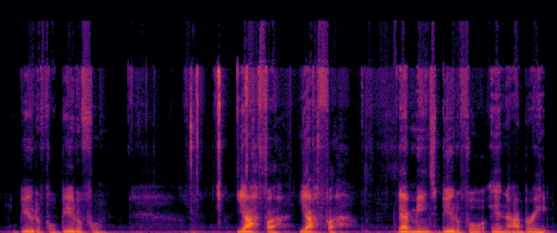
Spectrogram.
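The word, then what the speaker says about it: יפה: Yafa. Yafa that means beautiful initiate. Some people pronounce it yappa. Yapa with a P or with the F sound.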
